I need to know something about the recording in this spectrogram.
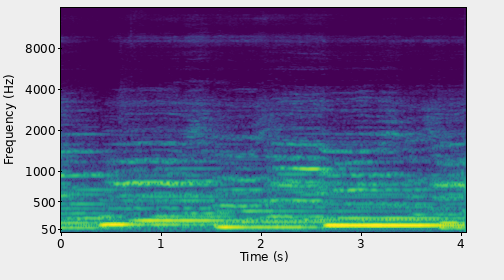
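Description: High school concert choir singing sustained chords, the harmony changing about once a second.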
